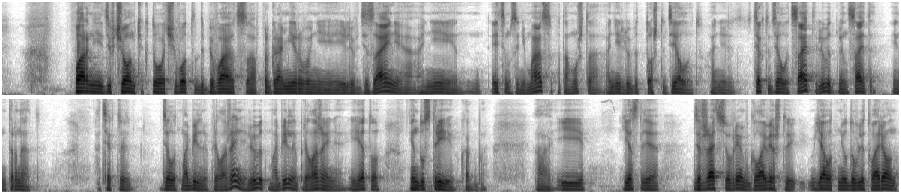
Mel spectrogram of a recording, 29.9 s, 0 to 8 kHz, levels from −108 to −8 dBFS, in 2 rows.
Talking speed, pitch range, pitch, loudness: 115 wpm, 90-110 Hz, 100 Hz, -23 LUFS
